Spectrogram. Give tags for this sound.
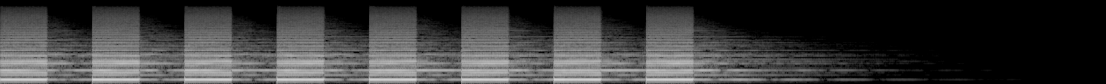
fire
bridge
hover
fx
future
warning
alien
noise
fiction
weird
futuristic
spaceship
digital
electronic
alert
space
alarm
atmosphere
science
engine
sound-design
energy
starship
sci-fi
emergency

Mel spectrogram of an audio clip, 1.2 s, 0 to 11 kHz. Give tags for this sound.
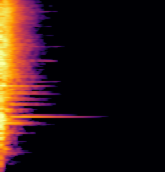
1-shot
drum
multisample
snare
velocity

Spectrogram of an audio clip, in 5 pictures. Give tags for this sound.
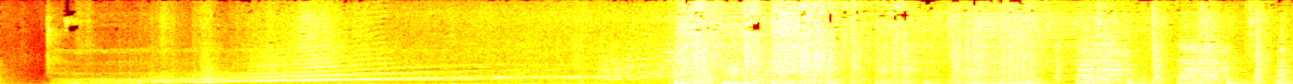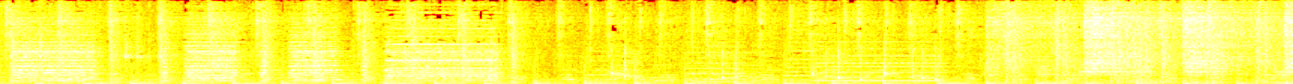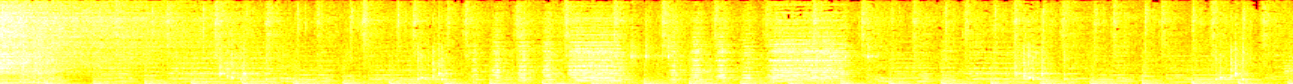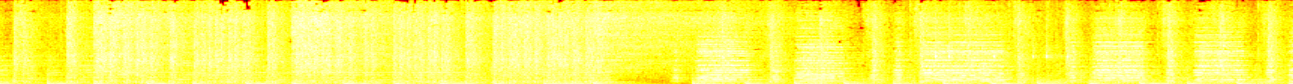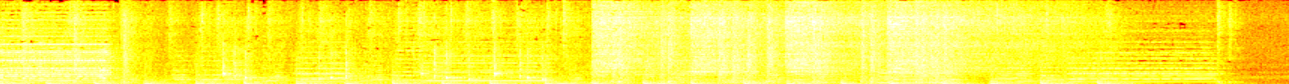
dancing-bear
historic-music-machine
museum
tanzb

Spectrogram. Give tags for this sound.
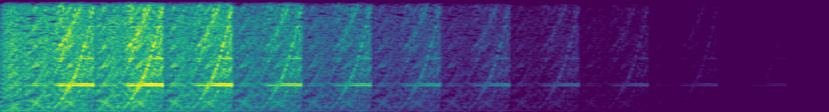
digital
fx
sound-design
fxs
freaky
future
robotic
lo-fi
computer
electric
sound-effect

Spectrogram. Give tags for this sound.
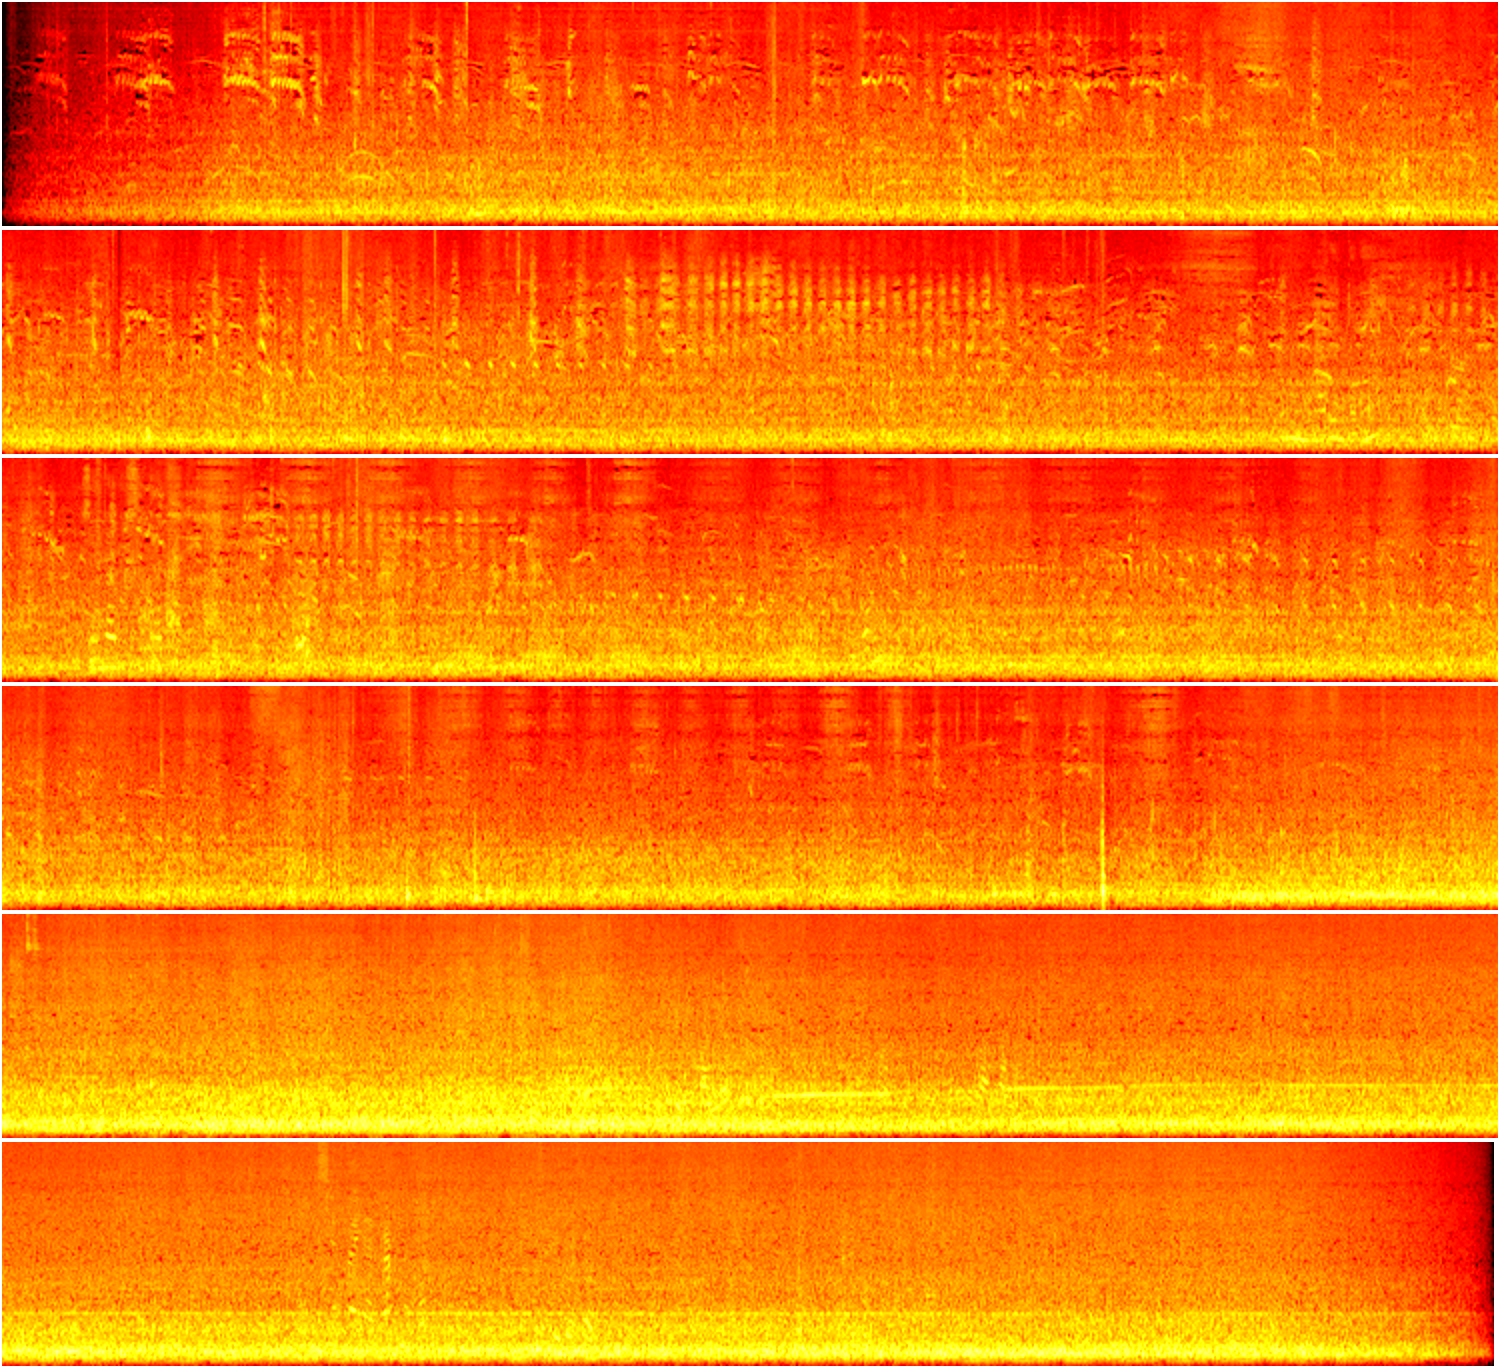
ambiance
birds
boat
engine
field-recording
harbor
motor
port
screechings
seagulls

